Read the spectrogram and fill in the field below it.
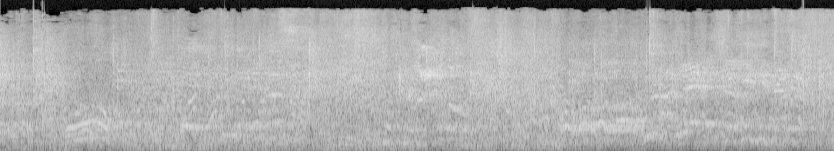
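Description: Spectators cheer and shout nearby in an echoing rink.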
